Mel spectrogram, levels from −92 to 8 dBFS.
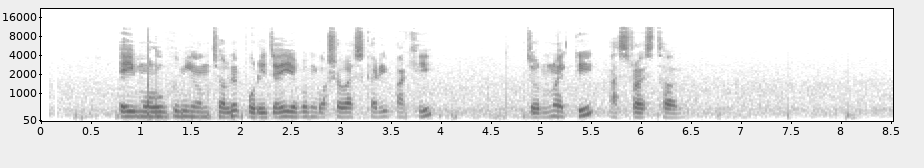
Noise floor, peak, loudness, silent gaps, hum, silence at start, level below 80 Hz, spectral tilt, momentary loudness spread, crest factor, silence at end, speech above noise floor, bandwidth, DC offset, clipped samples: -68 dBFS; -20 dBFS; -40 LUFS; none; none; 0.8 s; under -90 dBFS; -3 dB/octave; 9 LU; 22 dB; 2.1 s; 28 dB; 11.5 kHz; under 0.1%; under 0.1%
